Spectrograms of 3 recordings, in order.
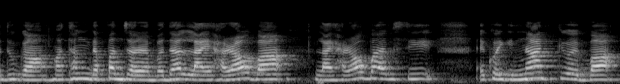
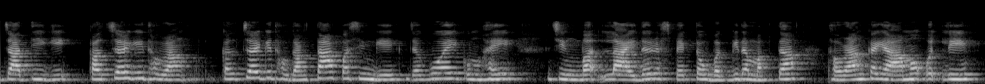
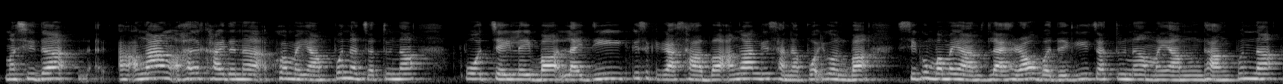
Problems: background sounds at intervals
